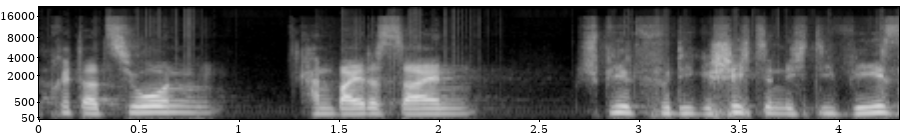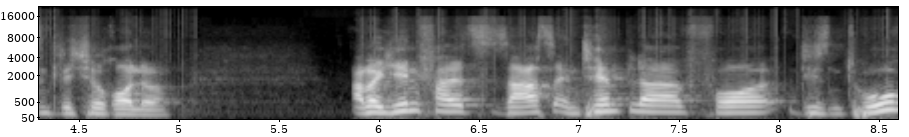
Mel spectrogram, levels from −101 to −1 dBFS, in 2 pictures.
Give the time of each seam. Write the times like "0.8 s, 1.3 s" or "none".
none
